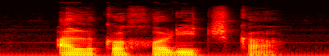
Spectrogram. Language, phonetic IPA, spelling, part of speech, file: Polish, [ˌalkɔxɔˈlʲit͡ʃka], alkoholiczka, noun, Pl-alkoholiczka.ogg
